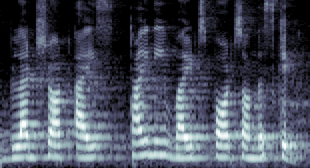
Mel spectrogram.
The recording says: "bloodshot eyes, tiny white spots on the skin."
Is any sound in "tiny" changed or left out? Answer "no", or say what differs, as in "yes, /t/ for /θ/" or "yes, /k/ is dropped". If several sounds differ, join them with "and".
no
